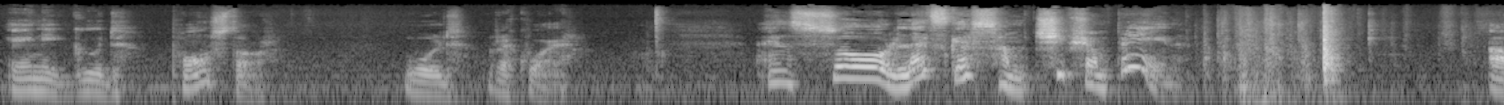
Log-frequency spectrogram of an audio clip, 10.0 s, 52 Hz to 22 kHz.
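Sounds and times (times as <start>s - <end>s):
refrigerator door opening and shutting: 8.0s - 9.1s.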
